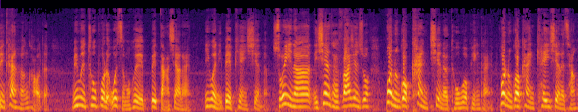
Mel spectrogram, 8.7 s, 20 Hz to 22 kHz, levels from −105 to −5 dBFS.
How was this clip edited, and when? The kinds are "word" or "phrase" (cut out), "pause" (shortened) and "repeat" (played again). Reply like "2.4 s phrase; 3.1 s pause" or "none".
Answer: 2.9 s pause; 4.1 s pause; 6.5 s word; 7.4 s pause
